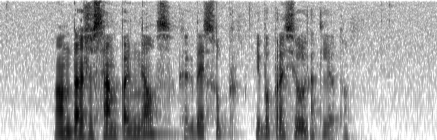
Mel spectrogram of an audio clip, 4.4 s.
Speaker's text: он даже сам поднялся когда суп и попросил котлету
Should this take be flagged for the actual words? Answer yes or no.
no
